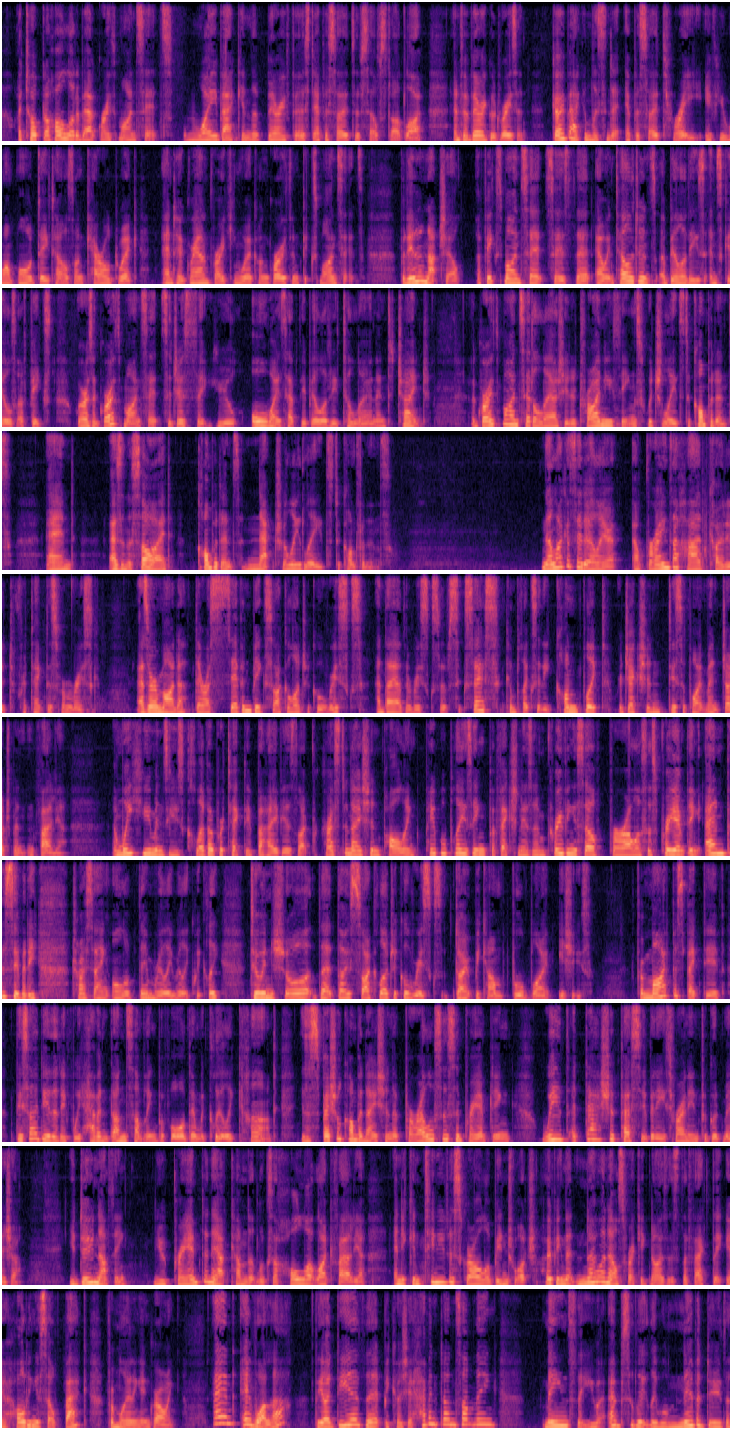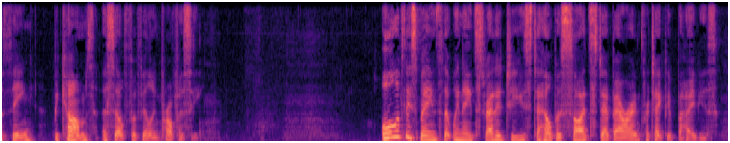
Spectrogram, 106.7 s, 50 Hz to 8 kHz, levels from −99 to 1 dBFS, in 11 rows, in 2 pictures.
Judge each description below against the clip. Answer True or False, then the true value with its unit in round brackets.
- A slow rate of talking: False (165 wpm)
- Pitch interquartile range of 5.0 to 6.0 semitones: True (5.3 semitones)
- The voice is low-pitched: False (200 Hz)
